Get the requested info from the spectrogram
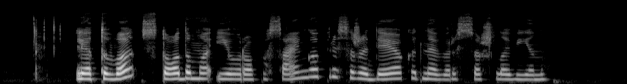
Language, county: Lithuanian, Šiauliai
